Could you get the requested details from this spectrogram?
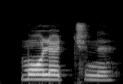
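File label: "мольӧдчыны" Komi, female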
